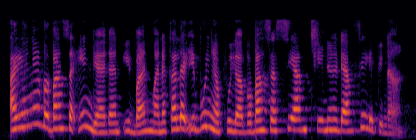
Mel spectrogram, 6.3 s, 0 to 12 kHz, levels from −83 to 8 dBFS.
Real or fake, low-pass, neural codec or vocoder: fake; 7.2 kHz; codec, 16 kHz, 2 kbps, X-Codec, HuBERT features, trained on general audio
